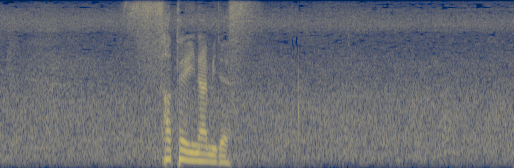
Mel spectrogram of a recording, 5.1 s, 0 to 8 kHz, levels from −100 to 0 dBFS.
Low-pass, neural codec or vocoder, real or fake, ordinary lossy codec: none; none; real; none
